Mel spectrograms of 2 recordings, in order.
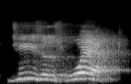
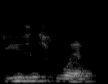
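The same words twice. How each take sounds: First: Slow, loud, drawn-out "Jesus wept."; solemn proclamation. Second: "Jesus wept." breathed almost silently, much softer; hushed repeat. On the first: Preacher reads the verse aloud, loud slow proclamation. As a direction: proclaim "Jesus wept." slowly and loudly, leaning on wept. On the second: Preacher repeats the verse to the congregation, hushed near-whisper. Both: Shown as a demonstration. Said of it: "it says".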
